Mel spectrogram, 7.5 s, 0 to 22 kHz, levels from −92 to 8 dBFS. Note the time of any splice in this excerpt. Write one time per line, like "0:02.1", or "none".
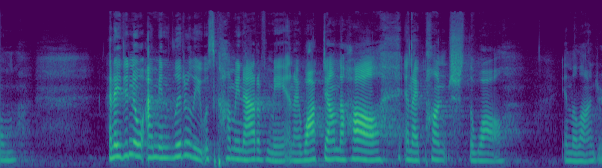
none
